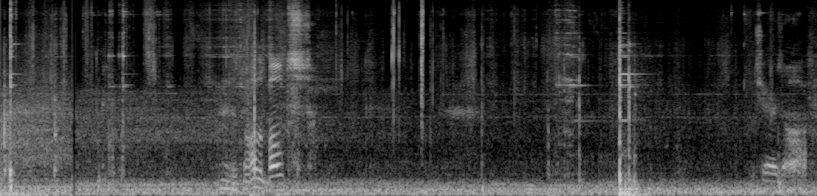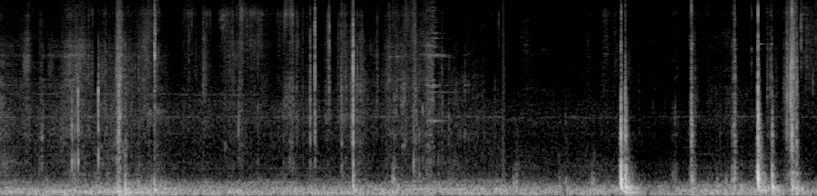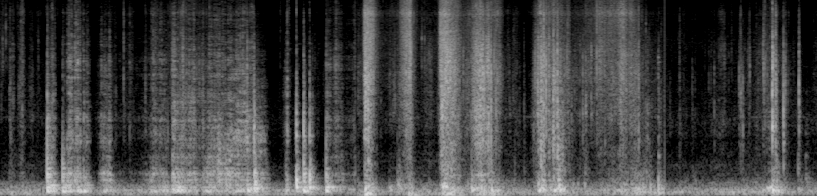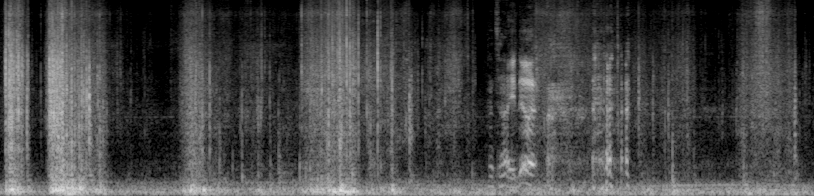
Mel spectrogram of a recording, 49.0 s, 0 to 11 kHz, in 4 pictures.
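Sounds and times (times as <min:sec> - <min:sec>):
sharp metallic clank: 0:00.0 - 0:02.0
banging scraping and clattering: 0:00.0 - 0:04.5, 0:29.1 - 0:34.5
steady low rumble: 0:00.0 - 0:25.2, 0:29.8 - 0:48.9.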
